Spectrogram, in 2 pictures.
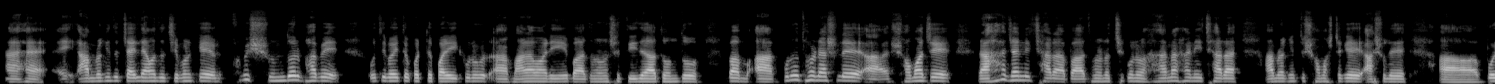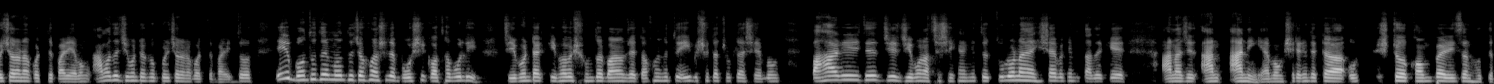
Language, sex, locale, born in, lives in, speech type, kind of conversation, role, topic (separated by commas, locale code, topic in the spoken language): Bengali, male, bn-BD, Bangladesh, Bangladesh, conversation, podcast, guest, একটি জায়গার কথা বলুন, যা আপনার জীবন বদলে দিয়েছিল?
